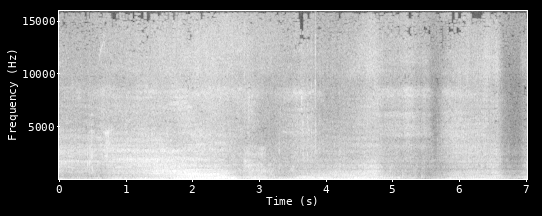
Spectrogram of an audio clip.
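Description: Mercedes sedan engines revving hard while pushing through deep snow; the revs rise and fall, loudest about two seconds in, dip briefly near the end, then surge again.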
